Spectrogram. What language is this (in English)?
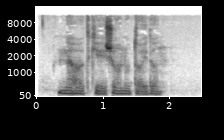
Kurdish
